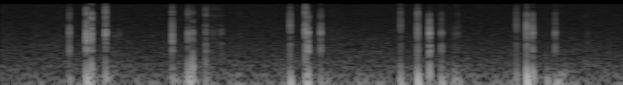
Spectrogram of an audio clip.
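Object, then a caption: Plastic smartphone case. Long acrylic nails tap and scratch the back and sides of a hand-sized smartphone in a pale pink patterned plastic protective case, with the camera visible on the back, held in both hands close to the mic. Quick clusters of sharp, dry, bright clicks stand out against a quiet low rumble, each tap dying away almost instantly.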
